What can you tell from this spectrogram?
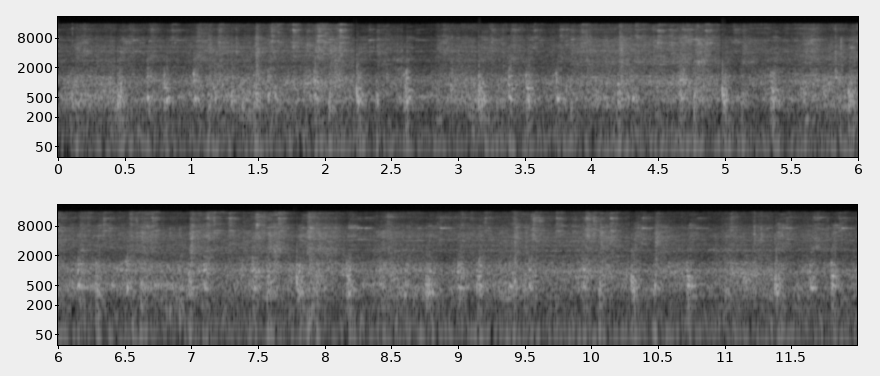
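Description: Express passenger train of sleeper coaches passing close by at a level crossing, its wheels clattering steadily over the rail joints in a continuous run of clicks.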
